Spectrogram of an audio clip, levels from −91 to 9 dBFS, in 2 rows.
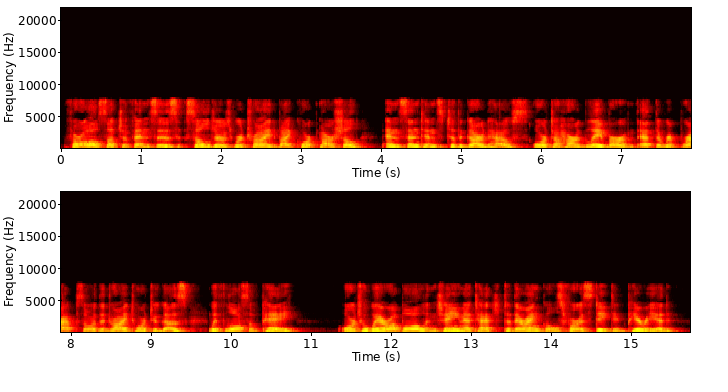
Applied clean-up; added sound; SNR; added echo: none; none; none; reverberation time 0.3 s.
